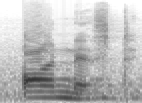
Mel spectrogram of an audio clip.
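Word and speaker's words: honest: ऑनेस्ट eight silent है।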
